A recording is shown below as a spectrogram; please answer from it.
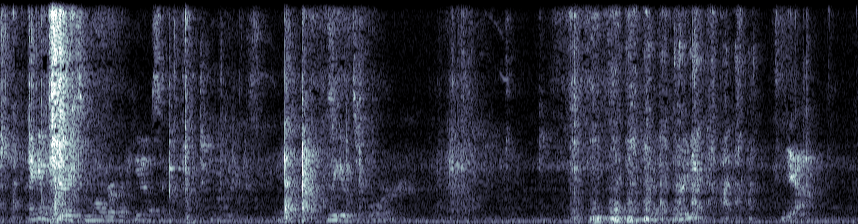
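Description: Serrated bread knife sawing across a block of clear ice, a rasping scrape in a few strokes, loudest about half a second in and again about three seconds in, scoring the ice so it can be split.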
